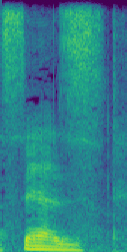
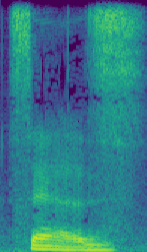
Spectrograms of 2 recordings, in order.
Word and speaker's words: says: Phát âm là says. Nghe kỹ đó nha. Says. Say với lại says.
